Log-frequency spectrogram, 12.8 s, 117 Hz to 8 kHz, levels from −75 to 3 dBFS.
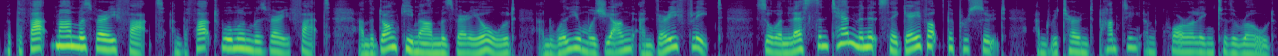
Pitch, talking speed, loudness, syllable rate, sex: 185 Hz, 220 wpm, -19 LUFS, 5.5 syllables/s, female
